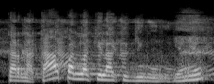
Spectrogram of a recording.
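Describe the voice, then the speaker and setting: A man's voice: high-pitched, a little fast. A man with a Bugis accent giving a humorous sermon, joking and acting out voices. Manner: animated, jokes and acts out voices. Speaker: preacher. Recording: echoey hall with a crowd.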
